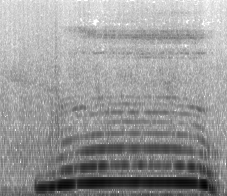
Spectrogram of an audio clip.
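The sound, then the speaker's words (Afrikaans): A single drawn-out cow moo in a children's puppet show, a steady, fairly high-pitched lowing tone held for nearly two seconds before sliding down and fading out, with no talking over it. “Ja, 'n koei.”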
